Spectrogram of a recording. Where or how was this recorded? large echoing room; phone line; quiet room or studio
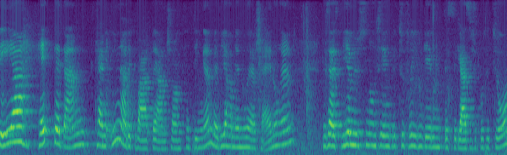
large echoing room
